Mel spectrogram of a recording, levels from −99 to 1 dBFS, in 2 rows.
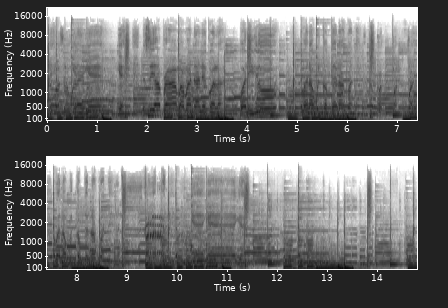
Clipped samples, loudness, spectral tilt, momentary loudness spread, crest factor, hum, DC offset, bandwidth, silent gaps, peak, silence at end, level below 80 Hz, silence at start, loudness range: under 0.1%; -14 LUFS; -7 dB/octave; 9 LU; 12 dB; none; under 0.1%; 13.5 kHz; none; 0 dBFS; 0 s; -16 dBFS; 0 s; 2 LU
